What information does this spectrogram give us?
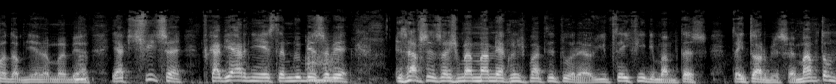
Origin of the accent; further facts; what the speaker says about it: Grodno, Grodno Region, Belarus; Urodziłem się w Grodnie. Ale ponieważ to było, należało nie do Polski, tak. To mówiłem, że my z Grodna.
